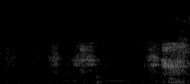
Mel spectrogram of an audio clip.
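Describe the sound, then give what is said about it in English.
Dogs play fight with faint, scuffling growls, snarls and short yips that come and go in uneven bursts, with no talking. “you hear dogs fighting in the background? They're play fighting, but they're still fighting.”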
